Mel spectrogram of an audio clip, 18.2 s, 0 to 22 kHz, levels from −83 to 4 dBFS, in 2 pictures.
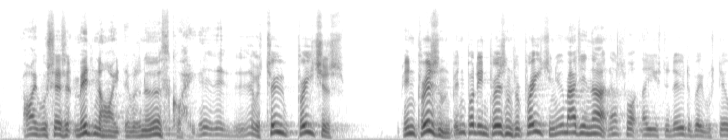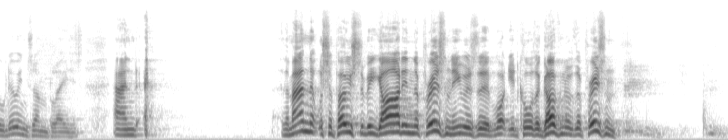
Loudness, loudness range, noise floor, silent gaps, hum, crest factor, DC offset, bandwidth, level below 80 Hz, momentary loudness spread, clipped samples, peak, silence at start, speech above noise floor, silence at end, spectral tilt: -28 LUFS; 13 LU; -75 dBFS; none; none; 22 dB; under 0.1%; 16.5 kHz; -76 dBFS; 18 LU; under 0.1%; -6 dBFS; 0.3 s; 47 dB; 0.2 s; -5.5 dB/octave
